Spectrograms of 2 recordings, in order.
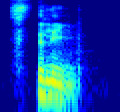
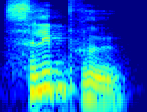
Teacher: they don't uh finish the words with consonant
